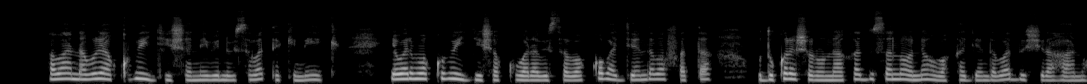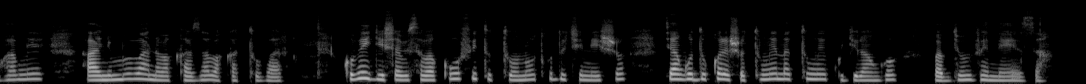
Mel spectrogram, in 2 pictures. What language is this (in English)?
Kinyarwanda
